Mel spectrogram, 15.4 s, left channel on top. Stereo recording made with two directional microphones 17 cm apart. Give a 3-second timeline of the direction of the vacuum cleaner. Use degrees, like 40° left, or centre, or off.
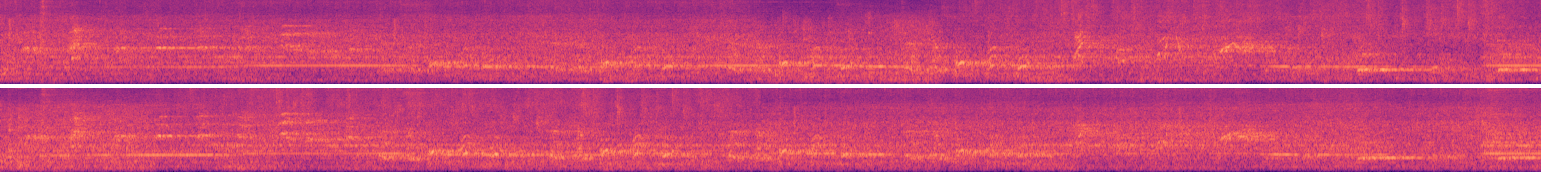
50° right, 20° right, 20° left, 10° left, 20° right.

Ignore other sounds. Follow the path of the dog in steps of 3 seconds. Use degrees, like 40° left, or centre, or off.
centre, 30° right, centre, 30° left, 40° left.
